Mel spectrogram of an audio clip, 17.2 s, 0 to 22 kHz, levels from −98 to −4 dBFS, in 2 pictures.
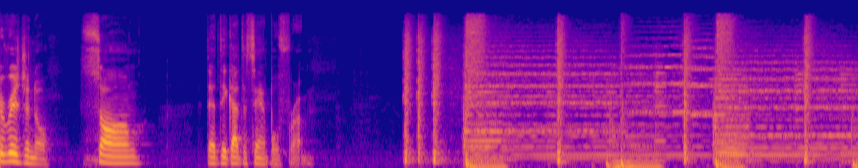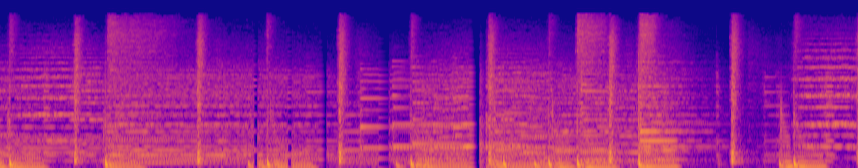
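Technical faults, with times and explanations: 10.79–11.86 s, repeated stalls (stutter): seven short stalls, the longest 70 ms, fill about 190 ms (18% of the span) with the previous sound repeated, so the audio drags and stutters with nothing lost. Late packets kept emptying the jitter buffer. On a spectrogram, brief frozen, smeared stretches interrupt the changing detail.
12.36 s and 13.27 s, call audio freeze: the sound hangs as a fading buzz for 110 ms and then 160 ms, the second decaying to 30 ms of silence, then resumes where it stopped. The likely cause is held-up packets draining the jitter buffer. The waveform shows a decaying plateau followed by a clean restart.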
